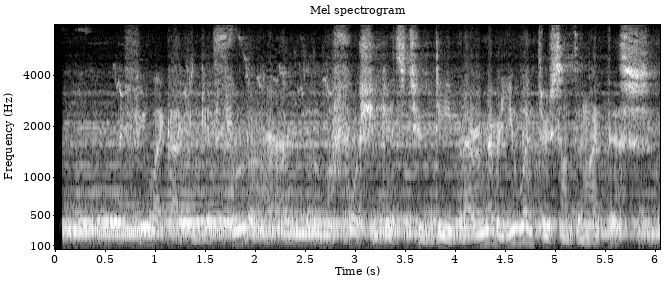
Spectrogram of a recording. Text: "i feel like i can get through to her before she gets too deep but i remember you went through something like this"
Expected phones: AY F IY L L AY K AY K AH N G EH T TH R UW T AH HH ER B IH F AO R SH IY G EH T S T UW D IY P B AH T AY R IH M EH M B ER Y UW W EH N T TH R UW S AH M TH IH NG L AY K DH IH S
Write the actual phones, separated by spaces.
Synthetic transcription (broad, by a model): AY F IY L L AY K AY K AH N G EH T TH R UW T AH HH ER B IH F AO R SH IY G EH T S T UW D IY P B AH T AY R IH M EH M B ER Y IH W EH N TH R UW S AH M TH IH NG L AY K DH IH S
